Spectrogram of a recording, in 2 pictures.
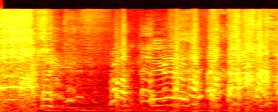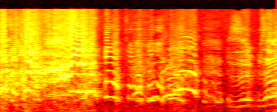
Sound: all of them except laugh

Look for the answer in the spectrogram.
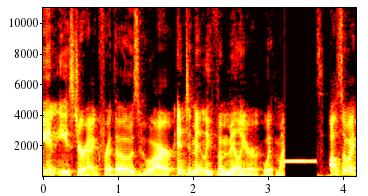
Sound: beep

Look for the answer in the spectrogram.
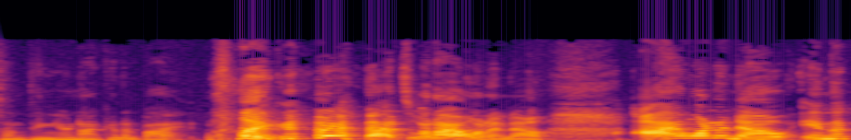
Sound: chuckles

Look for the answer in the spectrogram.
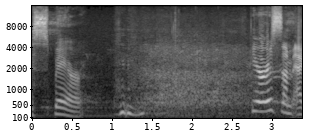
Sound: laughter

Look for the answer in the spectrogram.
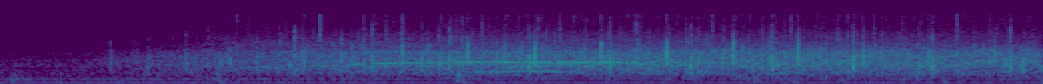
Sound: applause and cheering

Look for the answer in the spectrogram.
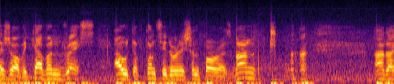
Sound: chuckles

